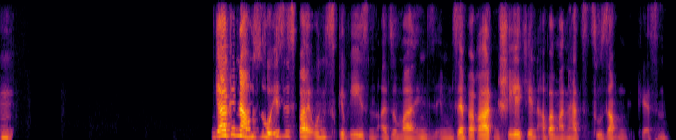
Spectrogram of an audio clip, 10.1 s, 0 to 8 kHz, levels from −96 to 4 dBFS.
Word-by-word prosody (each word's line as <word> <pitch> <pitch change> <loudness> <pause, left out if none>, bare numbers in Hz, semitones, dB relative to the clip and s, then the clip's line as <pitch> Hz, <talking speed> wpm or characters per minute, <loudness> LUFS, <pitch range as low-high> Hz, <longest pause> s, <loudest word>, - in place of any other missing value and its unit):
Mhm. 205 -2 -10 3.0
Ja, 285 +6 +8
genau, 300 -8 +6
so 240 -1 -2
ist 255 +4 -7
es 270 0 -13
bei 235 -1 +1
uns 215 +1 -13
gewesen. 180 -3 -13
Also, 180 +1 -17
mal 180 -1 -8
ins 180 -4 -19
im 175 0 -21
separaten 175 +1 0
Schälchen, 195 +3 -7
aber 180 -2 -7
man 175 +1 -14
hat's 165 -1 -14
zusammen 155 -4 -12 0.2
gegessen. 175 0 -25
185 Hz, 120 wpm, -21 LUFS, 175-215 Hz, 3.0 s, Ja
